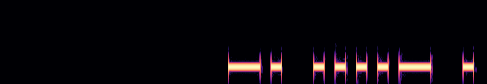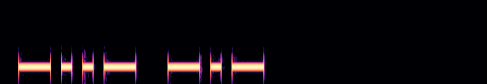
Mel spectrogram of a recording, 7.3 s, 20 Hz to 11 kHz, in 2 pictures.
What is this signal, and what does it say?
Morse code, heard as a keyed tone, about 15 wpm, 700 Hz. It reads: N4EXK
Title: USA Call Signs - 5 Characters - Repeated 2x - 15wpm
